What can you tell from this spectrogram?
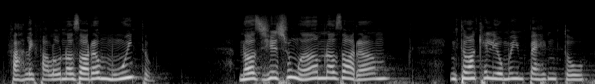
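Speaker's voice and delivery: ordinary talk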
